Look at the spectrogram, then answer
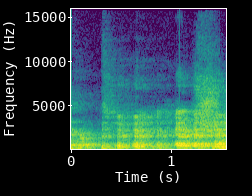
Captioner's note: laughing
